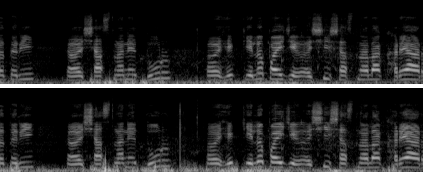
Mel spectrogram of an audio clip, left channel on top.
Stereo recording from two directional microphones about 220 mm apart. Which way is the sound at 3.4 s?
10° left (ahead or behind).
